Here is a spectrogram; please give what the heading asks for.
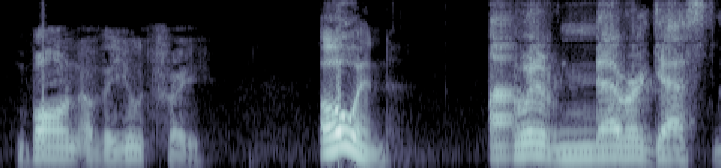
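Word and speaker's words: Eoghan: word it means born of the yew tree Owen I would have never guessed that that was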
